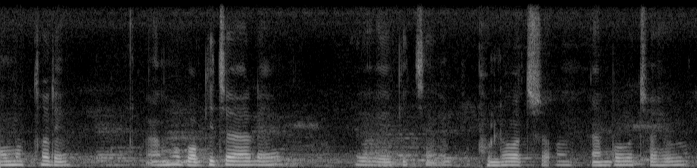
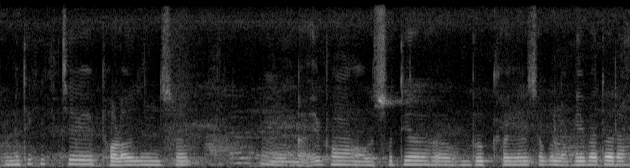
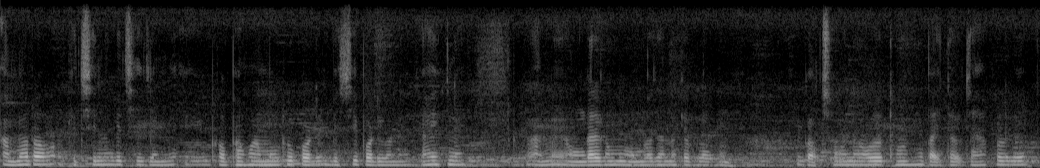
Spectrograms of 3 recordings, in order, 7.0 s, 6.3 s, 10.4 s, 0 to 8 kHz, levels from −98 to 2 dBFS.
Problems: constant background noise, continuous background conversations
